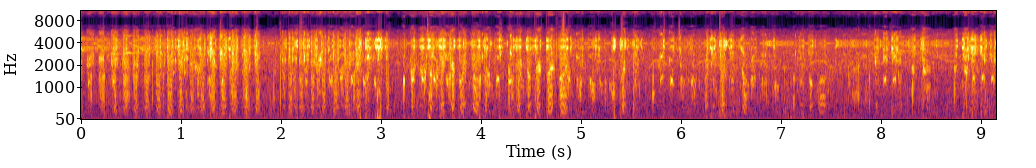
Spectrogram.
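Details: Black storks in Hungary at the nest during a feeding on 26 May 2019 at 18:53, giving dense rapid rattling, squeaky pulses in a continuous chattering stream, with a steady high electronic hiss behind.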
